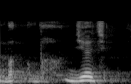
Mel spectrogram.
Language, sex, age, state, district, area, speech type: Maithili, male, 60+, Bihar, Madhepura, urban, spontaneous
